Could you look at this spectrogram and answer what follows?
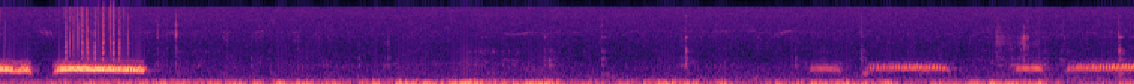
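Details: Spotted dove kept as a hunting decoy, a young bird on its second training outing, utters a loud hollow coo at the start, then softer broken coo notes near the end, with quiet rural background between.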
